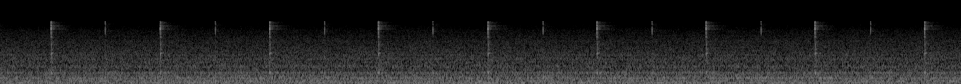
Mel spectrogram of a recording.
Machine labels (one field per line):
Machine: valve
